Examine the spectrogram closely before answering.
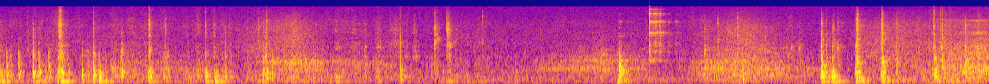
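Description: Irregular small clicks, taps and light knocks of a plastic CD-player disc-loader frame and small tools being handled on a workbench, with one sharper knock near the middle.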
